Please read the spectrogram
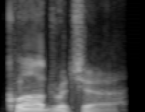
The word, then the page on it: quadrature: British English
